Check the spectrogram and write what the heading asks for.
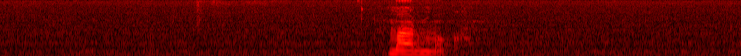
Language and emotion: Russian, neutral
